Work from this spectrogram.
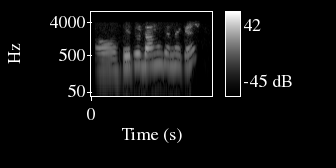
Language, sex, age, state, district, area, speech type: Assamese, female, 30-45, Assam, Charaideo, rural, conversation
